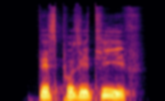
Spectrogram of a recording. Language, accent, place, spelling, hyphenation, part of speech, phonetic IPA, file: German, Germany, Berlin, Dispositiv, Dis‧po‧si‧tiv, noun, [dɪspoziˈtiːf], De-Dispositiv.ogg
- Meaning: 1. arrangement, measures, plans 2. operative part of a court order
